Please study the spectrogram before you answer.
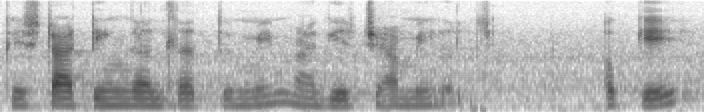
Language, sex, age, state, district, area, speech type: Goan Konkani, female, 18-30, Goa, Quepem, rural, spontaneous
